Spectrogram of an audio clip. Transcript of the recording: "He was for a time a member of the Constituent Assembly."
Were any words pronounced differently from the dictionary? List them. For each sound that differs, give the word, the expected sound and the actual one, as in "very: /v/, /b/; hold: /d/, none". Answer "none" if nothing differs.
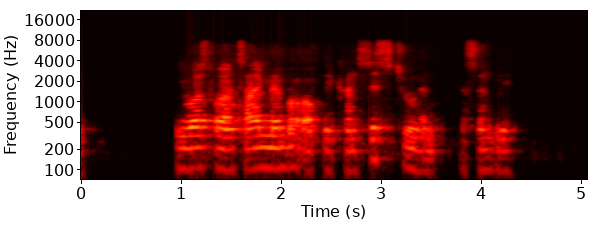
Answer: time: /m/, none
